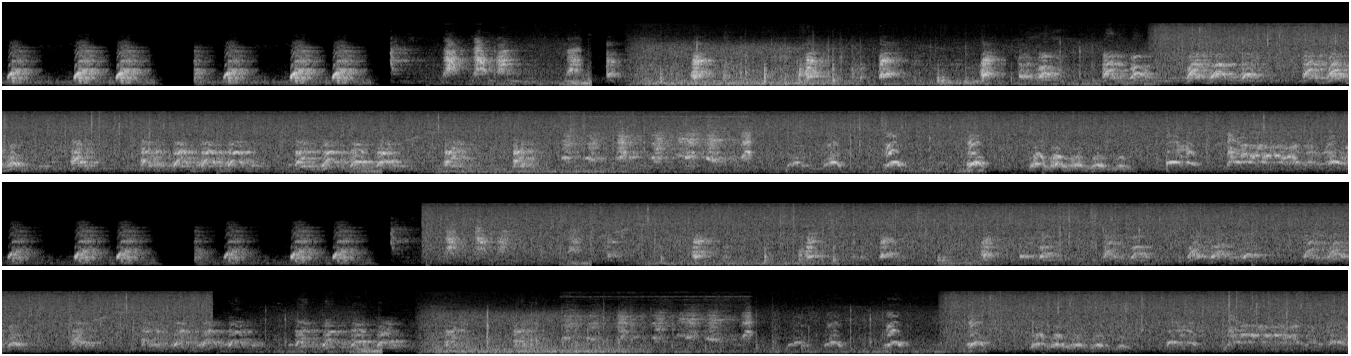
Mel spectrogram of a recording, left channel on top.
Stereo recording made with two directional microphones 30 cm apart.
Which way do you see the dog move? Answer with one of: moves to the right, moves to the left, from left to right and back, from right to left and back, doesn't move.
doesn't move.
